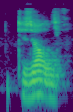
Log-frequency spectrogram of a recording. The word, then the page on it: dissolve: British English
